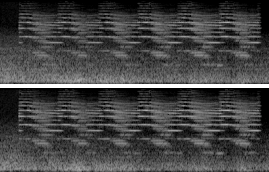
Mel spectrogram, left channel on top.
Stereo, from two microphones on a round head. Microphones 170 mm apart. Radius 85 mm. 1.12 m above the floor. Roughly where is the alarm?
Centre.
